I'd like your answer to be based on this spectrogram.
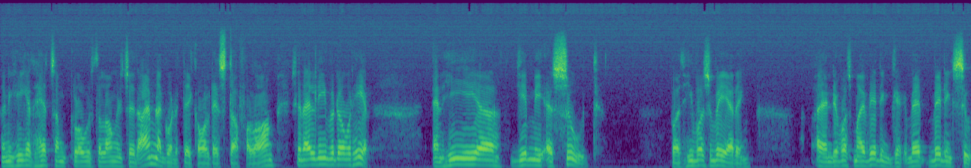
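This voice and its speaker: A man with a dark, mellow, medium-pitched voice talks at a moderate pace with ordinary pitch variation, very even loudness, and long, frequent pauses. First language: German. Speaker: retired tool and die maker. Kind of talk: personal testimony.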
